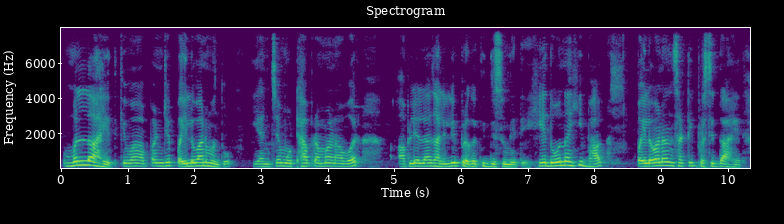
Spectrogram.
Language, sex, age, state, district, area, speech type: Marathi, male, 18-30, Maharashtra, Sangli, urban, spontaneous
